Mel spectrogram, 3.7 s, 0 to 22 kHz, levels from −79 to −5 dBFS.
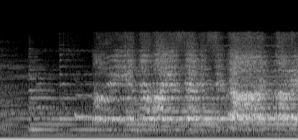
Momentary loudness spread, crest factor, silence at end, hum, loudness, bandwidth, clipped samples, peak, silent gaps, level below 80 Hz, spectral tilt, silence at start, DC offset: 15 LU; 16 dB; 0 s; none; -25 LUFS; 9 kHz; under 0.1%; -8 dBFS; none; -62 dBFS; -2.5 dB/octave; 0 s; 5%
